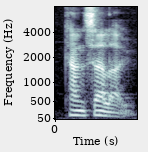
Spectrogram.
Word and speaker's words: Cancelo: And C is like S. Cancelo, says Marco de Santa.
